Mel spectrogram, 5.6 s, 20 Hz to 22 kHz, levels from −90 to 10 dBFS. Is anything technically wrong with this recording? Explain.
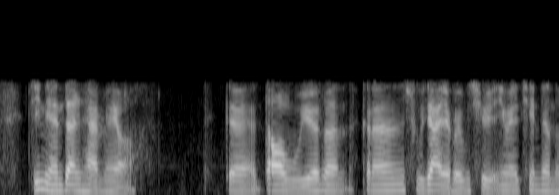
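Yes. Throughout the speech, G.723.1 codec damage is heavy. Nothing above 3.8 kHz survives, and slow 30 ms frame modelling at what sounds like about 6 kbit/s leaves it muffled, hoarse and with smeared consonants, unlike plain low-pass filtering, which dulls without that rasp.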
